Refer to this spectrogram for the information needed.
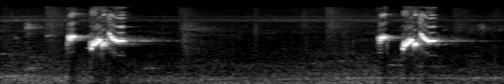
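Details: Red-whiskered bulbul morning song, used to train young white-cheeked birds. The same cheerful phrase of three or four quick, slurred whistles is repeated twice, about two seconds apart.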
